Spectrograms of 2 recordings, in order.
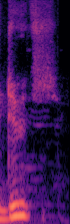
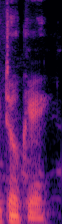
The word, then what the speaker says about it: Doogie: You guys say Doogie. I say Dougie. I was lost forever. Within about 10 minutes of talking to him, he told me, don't say Dougie. Make sure you pronounce my name Doogie.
